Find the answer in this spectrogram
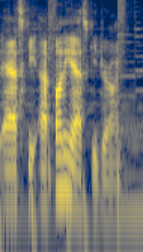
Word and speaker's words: ASCII: like happy 9 birthday i believe that's uh pronounced ascii ascii oh you're right ascii a funny ascii drawing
